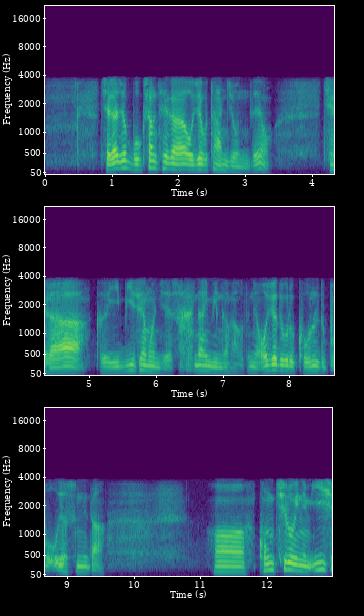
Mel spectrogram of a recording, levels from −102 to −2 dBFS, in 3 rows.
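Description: Nothing here goes wrong: the speech simply carries the narrow, boxy character of G.711 telephone coding, with the sound held to roughly 250 Hz to 3.4 kHz as a normal phone line would leave it.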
